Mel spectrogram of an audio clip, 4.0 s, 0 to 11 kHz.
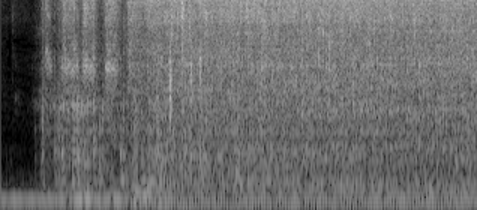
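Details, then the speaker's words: Small 12-volt water pump in a Class B camper running while the sink is used: a steady, low buzzing hum with an even drone and no knocking or rattling; the owner says this noise is normal. "when you use your water pump, obviously it makes noise. A lot of people freak out when they hear that noise, but that's normal."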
